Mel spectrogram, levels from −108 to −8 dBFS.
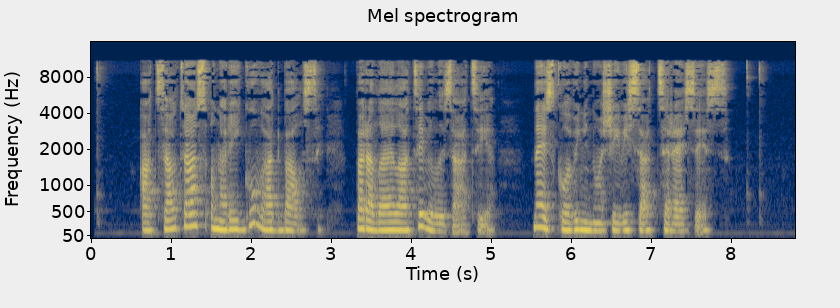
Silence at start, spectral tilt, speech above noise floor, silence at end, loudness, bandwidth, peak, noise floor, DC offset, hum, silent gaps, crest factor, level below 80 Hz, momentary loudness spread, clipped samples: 0.05 s; -3.5 dB/octave; 41 dB; 0.45 s; -21 LUFS; 11.5 kHz; 0 dBFS; -64 dBFS; under 0.1%; none; none; 24 dB; -60 dBFS; 11 LU; under 0.1%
